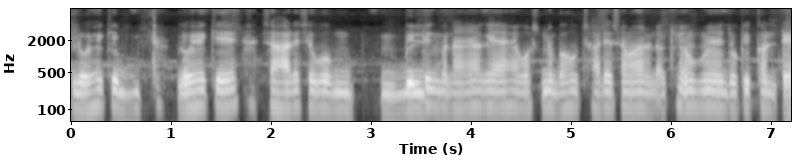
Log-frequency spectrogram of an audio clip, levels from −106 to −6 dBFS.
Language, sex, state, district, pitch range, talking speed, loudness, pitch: Hindi, male, Punjab, Pathankot, 110-115 Hz, 235 wpm, -22 LUFS, 115 Hz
